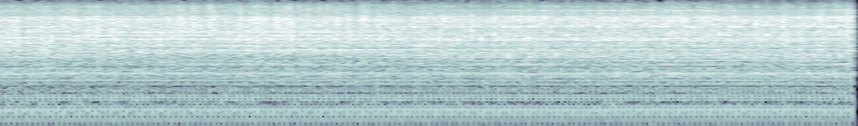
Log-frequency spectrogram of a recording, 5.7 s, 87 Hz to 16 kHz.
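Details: Ariens ST1128 28" snowblower, 11HP Tecumseh Snow King engine, cold day, after carburetor cleaning and pilot jet fix for surging. Despite an apparently ~5HP carburetor, even, steady firing at constant speed with no hunting up and down: normal steady run.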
